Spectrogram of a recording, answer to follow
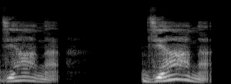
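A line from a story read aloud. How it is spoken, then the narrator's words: Hushed call. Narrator (Russian): Габриэль, стараясь говорить как можно тише, позвал вполголоса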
